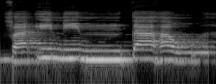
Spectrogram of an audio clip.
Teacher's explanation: نون کو نون ساکن کے ساتھ ملا کر ادا کریں گے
